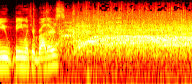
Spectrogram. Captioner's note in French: applause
